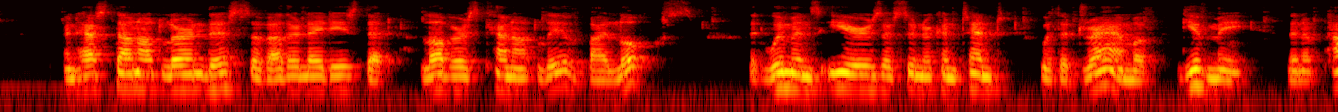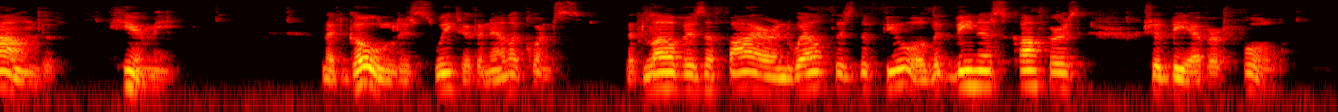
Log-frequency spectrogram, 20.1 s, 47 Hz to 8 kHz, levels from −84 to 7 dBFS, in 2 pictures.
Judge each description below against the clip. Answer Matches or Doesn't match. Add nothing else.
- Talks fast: Doesn't match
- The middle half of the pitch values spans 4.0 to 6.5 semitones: Doesn't match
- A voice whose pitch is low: Matches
